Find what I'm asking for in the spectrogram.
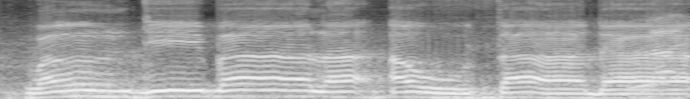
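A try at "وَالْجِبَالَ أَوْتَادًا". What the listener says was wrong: Wal jibala autada. Jangan la, au jangan begitu, jangan ditekan. Jangan wal jibala au. Jangan la, jangan langsung begitu. La au gitu. Wal jibala au gitu.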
